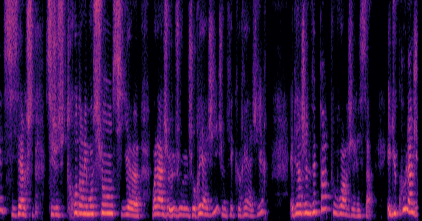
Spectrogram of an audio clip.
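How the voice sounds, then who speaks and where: A woman with a slightly high voice explains ideas as a communication trainer. She talks with many fillers and restarts. She keeps checking that her listeners are following. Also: a little mellow. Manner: checks in with listeners with repeated 'd'accord?'; hesitant restarts with frequent fillers. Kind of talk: explanatory talk.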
